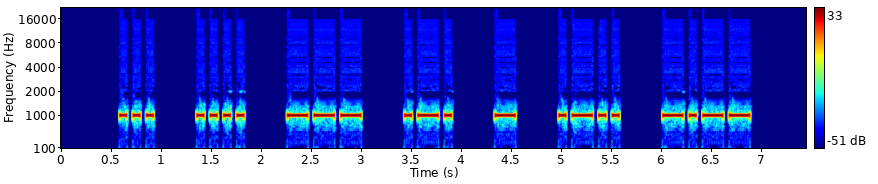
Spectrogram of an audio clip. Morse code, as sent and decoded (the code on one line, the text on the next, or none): ... .... --- .-. - .-.. -.--
SHORTLY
